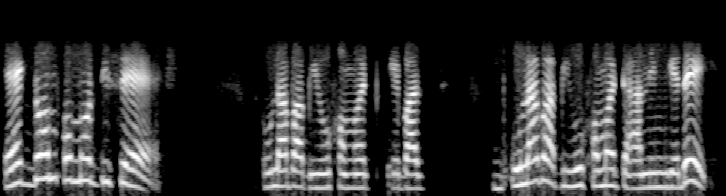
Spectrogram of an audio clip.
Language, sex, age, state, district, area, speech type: Assamese, female, 45-60, Assam, Charaideo, urban, conversation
